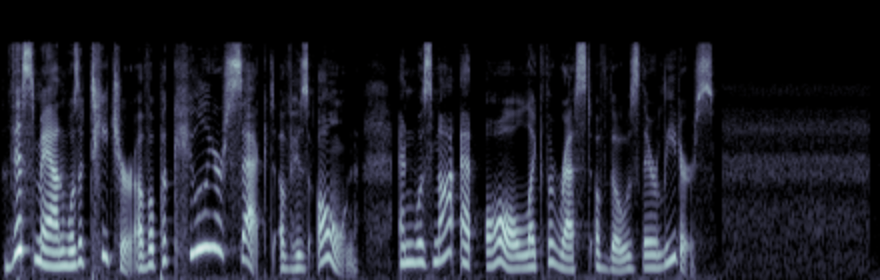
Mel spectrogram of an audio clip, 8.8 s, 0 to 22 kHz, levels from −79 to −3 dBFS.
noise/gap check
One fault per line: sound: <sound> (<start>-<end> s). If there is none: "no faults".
no faults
